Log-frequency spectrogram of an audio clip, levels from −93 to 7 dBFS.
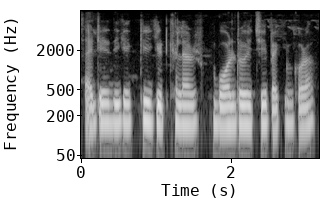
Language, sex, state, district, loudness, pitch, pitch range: Bengali, male, West Bengal, Cooch Behar, -15 LUFS, 150 Hz, 145-155 Hz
